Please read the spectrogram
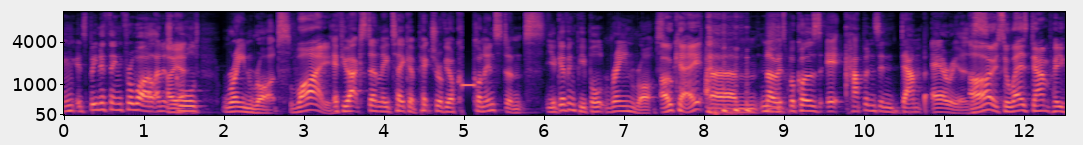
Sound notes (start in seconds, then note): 4.9 beep; 8.0 laughs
